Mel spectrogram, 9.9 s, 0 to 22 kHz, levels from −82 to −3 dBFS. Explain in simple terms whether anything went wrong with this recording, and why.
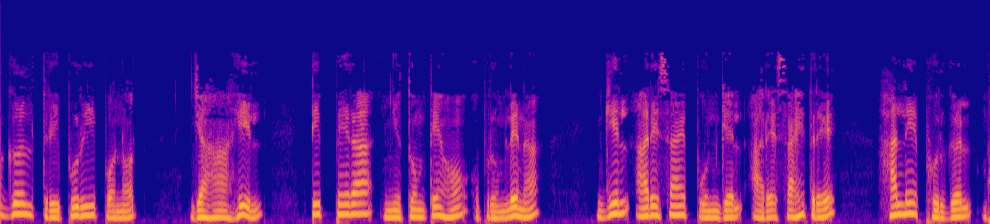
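Yes. Across the whole speech clip there is plainly audible MP3 compression damage, likely from heavy MP3 encoding. Nothing above about 8.3 kHz remains, and s sounds have a watery, swirling quality. A simple treble cut would only sound dull, without that shifting, metallic swirl.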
